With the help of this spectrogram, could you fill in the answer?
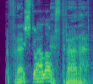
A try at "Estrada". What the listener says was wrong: No, you gotta roll that R, man.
